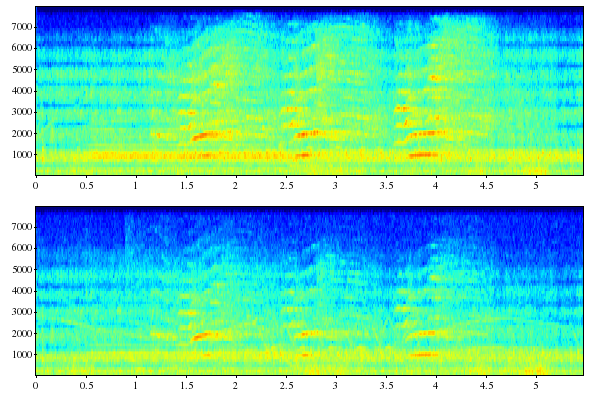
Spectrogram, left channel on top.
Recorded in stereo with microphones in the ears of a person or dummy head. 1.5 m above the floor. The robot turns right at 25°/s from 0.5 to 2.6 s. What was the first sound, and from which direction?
An engine running, 35° left.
